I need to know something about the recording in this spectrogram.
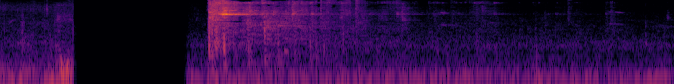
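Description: Metal chains rattle as a disc hits a basket.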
